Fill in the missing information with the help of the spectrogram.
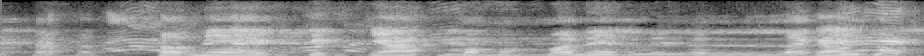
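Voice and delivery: imitating a stammering neighbour asking for work; stammering man. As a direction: stutter on each first sound. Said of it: "જેને જીભ ચોટતી હશે".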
